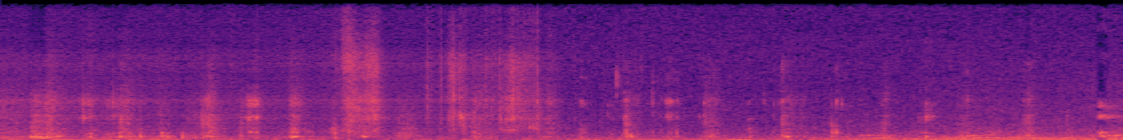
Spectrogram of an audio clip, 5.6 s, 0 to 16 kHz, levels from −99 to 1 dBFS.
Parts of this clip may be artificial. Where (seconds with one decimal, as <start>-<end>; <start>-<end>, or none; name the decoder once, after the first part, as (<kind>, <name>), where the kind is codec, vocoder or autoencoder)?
0.0-2.8 (autoencoder, DAC-VAE)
